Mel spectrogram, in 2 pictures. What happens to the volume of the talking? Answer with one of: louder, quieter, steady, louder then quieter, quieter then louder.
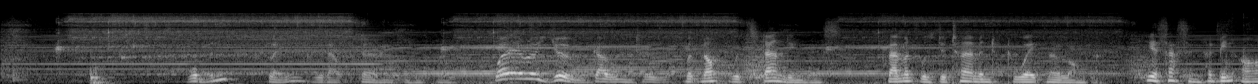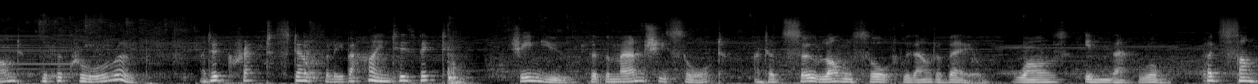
steady.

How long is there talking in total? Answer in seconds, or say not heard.
23 s.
